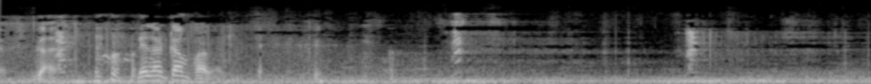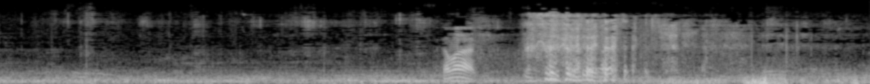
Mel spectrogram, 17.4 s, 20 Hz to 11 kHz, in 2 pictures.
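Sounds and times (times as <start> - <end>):
speech: 0.0 - 3.4, 13.2 - 15.1
steady low rumble: 0.0 - 17.4
dogs barking: 0.5 - 0.8, 4.5 - 4.8, 6.8 - 7.2
laughter: 0.9 - 1.4, 13.9 - 16.0.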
